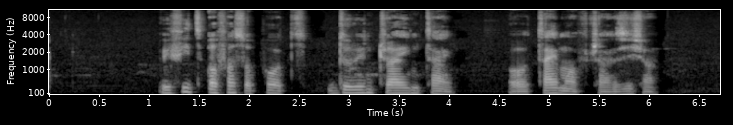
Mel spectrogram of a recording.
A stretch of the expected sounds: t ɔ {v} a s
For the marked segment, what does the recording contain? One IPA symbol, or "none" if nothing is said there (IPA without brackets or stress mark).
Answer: f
